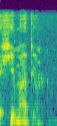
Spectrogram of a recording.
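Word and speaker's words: ἱμάτιον: Tenemos ahora vestido o ropa o manto, Esa es eh, Himation, que sería como, ese tiene, no se ve bien, pero tiene una respiración fuerte, sería Himation.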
